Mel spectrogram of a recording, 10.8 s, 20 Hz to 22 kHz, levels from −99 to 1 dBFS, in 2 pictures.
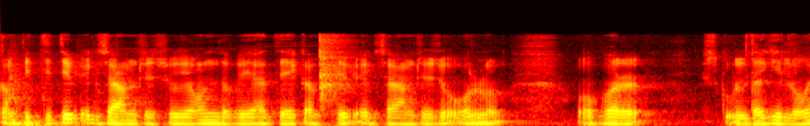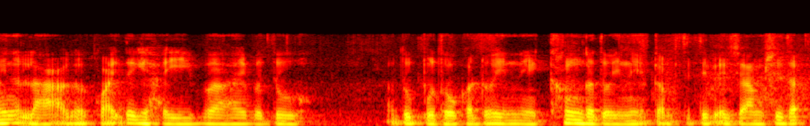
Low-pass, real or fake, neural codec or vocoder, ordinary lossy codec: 7.2 kHz; real; none; none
